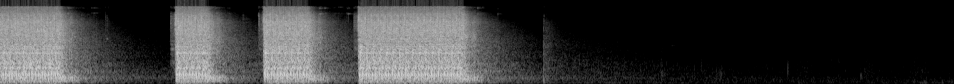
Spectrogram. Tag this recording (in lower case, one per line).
machine gun shooting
